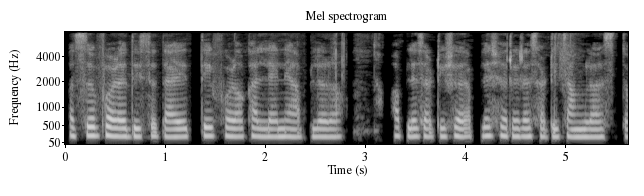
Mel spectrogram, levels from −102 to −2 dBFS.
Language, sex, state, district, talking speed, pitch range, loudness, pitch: Marathi, female, Maharashtra, Pune, 140 wpm, 210-225 Hz, -28 LUFS, 215 Hz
